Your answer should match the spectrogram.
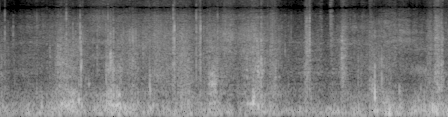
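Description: Irregular crunches and knocks from a person moving about and shifting gear in wet snow and slush around a stuck snowmobile's sled.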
